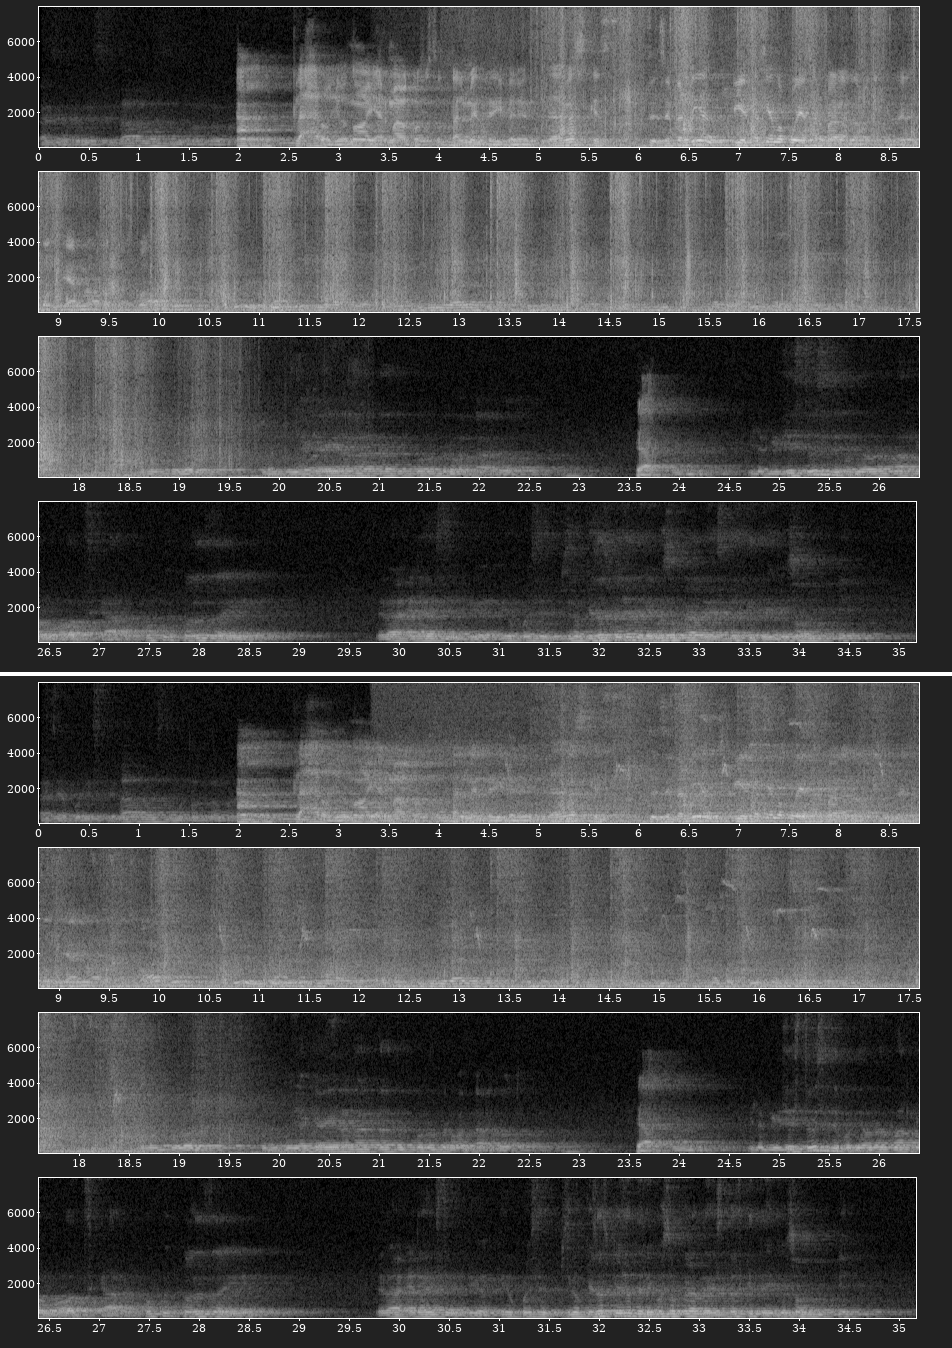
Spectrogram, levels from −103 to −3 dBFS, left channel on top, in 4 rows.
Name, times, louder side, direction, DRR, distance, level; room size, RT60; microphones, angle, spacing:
voice 1, 0.0-2.6 3.6-5.4 5.7-5.8 9.7-10.4 10.7-14.8 15.4-17.8 18.1-18.2 18.6-19.3 19.8-22.6 22.8-22.9 23.9-24.3 24.7-28.5 29.8-34.5, equal, 25° right, -2 dB, 1.1 m, -42 dB
voice 2, 2.0-5.7 6.0-9.9 11.1-11.3 23.6-23.8, left 3 dB, 75° left, 6 dB, 0.7 m, -33 dB
sound 1, 3.3-18.7, right 3 dB, 55° right, 0.5 m, -43 dB
sound 2, 4.0-20.9, left 8 dB, 45° left, 0.3 m, -38 dB
9.8 x 4.9 x 7.4 m, 2.5 s
head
